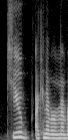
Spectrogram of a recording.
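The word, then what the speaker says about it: Qubii: them in particular um i think it's called qb so it's cube i can never remember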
